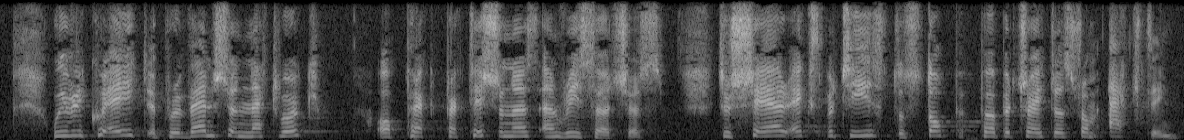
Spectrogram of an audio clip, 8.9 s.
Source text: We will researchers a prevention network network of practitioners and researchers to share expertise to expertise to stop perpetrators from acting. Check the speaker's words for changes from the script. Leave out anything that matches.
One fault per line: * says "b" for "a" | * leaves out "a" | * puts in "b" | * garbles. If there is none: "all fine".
* says "create" for "researchers"
* leaves out "network"
* leaves out "expertise to"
